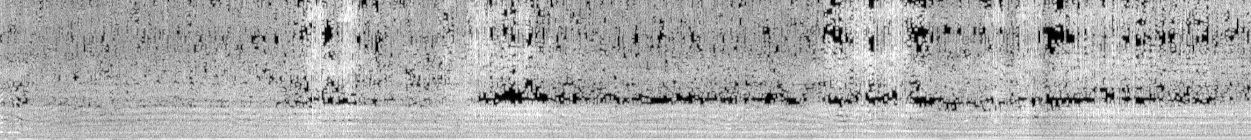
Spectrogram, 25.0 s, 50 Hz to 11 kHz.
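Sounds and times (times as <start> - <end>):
tractor diesel engine under load: 0.0 - 25.0.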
